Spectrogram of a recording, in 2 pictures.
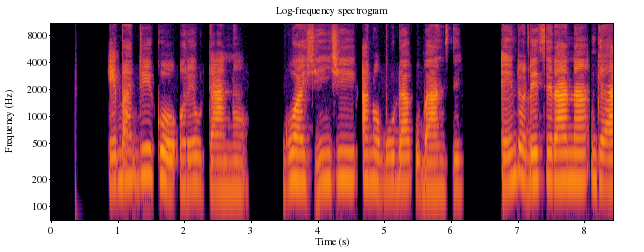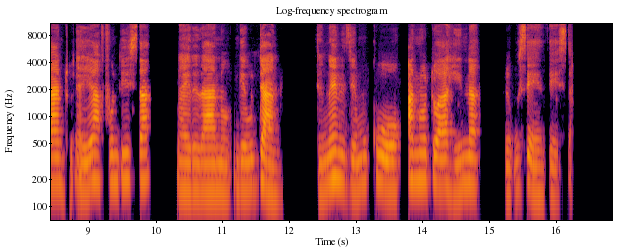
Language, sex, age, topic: Ndau, female, 36-49, health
